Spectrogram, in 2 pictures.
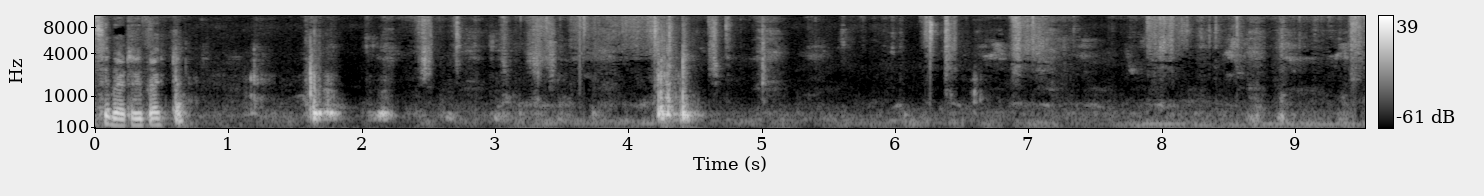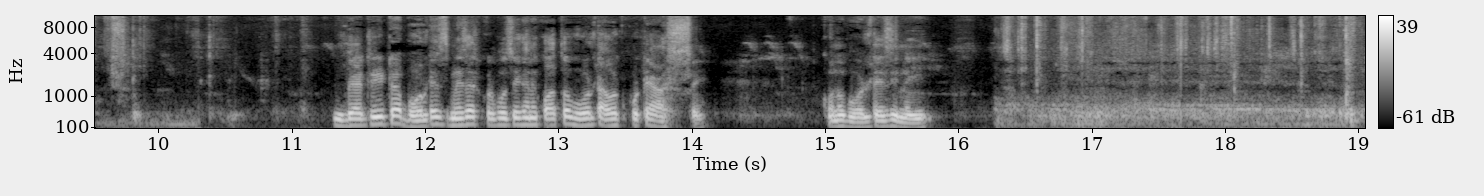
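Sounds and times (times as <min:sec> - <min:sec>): rustling: 0:00.4 - 0:11.4, 0:15.9 - 0:19.0.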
